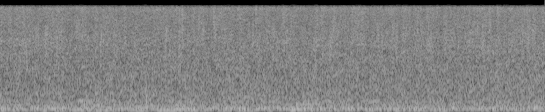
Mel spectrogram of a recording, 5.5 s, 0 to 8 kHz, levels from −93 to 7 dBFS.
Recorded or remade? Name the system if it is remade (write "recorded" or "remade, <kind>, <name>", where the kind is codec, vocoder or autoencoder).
remade, vocoder, Vocos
